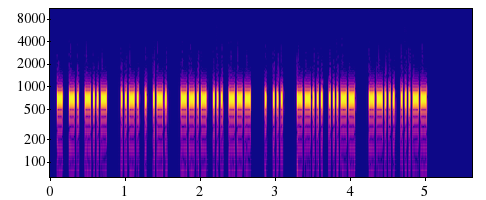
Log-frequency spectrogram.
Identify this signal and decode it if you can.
Morse code, heard as a keyed tone, about 59 wpm, spaced as for 52 wpm, 700 Hz. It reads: TNX FER QSO ES 73 73
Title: Speed-Racing Common QSO Phrases - 45wpm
